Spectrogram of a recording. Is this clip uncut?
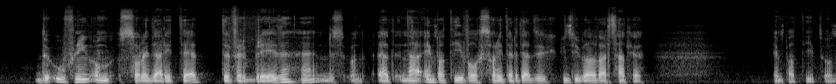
no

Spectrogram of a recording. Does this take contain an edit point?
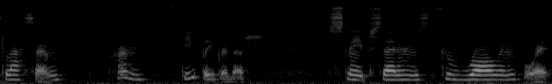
yes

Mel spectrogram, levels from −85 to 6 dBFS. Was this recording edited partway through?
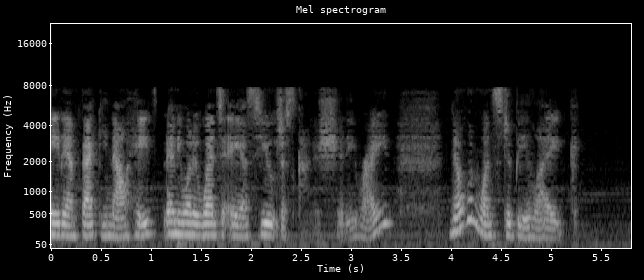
yes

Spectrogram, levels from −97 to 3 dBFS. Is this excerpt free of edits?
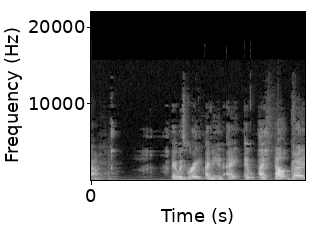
yes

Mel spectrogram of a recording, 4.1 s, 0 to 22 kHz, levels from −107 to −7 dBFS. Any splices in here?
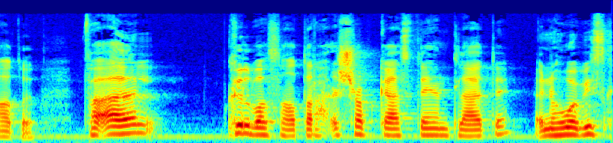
no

